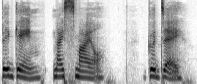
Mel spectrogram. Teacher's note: This is another situation where we're going to link the words. So if two words have the same sound, we only say it once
